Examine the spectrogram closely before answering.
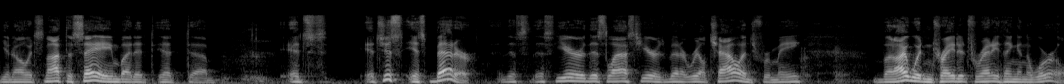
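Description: With an American accent, a man talks at a moderate pace and medium pitch. His voice is somewhat breathy and his pitch varies in an ordinary way. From US Midwest. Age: 70s. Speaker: Bible school student and former handyman. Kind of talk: testimony. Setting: studio.

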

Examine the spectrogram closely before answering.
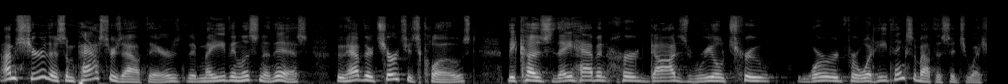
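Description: Against a quiet background, a man with a Louisiana accent speaks at a moderate pace in a dark, mellow tone, his pitch fairly high. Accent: Louisiana Southern US. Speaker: prayer ministry leader. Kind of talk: interview chat.

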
